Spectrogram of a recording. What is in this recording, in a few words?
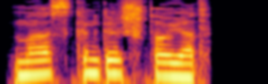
"maskengesteuert", German; adjectives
